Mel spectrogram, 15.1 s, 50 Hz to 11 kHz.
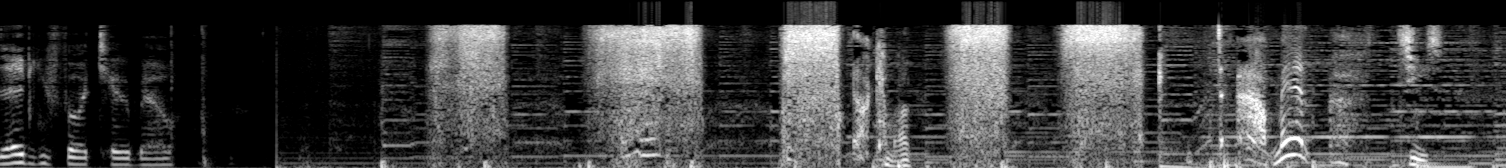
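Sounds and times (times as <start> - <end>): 
speech: 0.0 - 1.8, 8.6 - 9.4, 12.4 - 14.5
breathy blown air from failed whistling attempts: 4.2 - 8.6, 9.4 - 11.7.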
